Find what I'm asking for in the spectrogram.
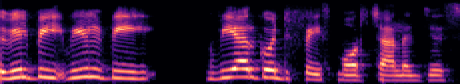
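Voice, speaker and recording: A woman at a fairly quick pace, her sound dry and close with no echo. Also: quiet background. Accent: Indian. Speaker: researcher and webinar host. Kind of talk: webinar discussion. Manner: halting.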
